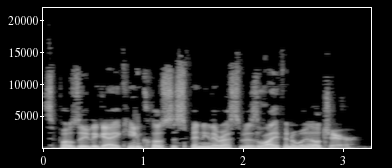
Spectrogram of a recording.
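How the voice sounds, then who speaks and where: Deep-voiced guy reading a game aloud. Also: animated, fast talker, no echo, clean studio sound. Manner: breaks off into wry asides and reactions. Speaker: streamer playing and reading a visual novel aloud. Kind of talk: reading game dialogue aloud with casual commentary.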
